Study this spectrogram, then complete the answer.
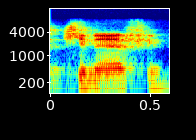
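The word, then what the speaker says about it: Cynefin: Que a pronúncia é Kinefin por causa do Y aqui, mas é um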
